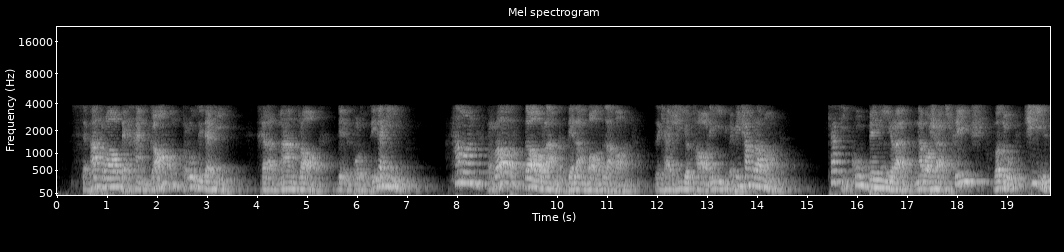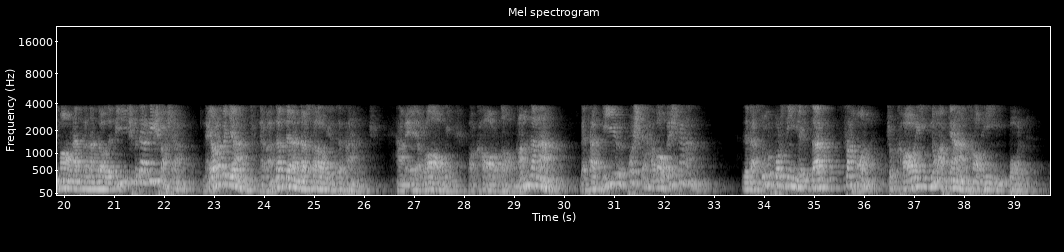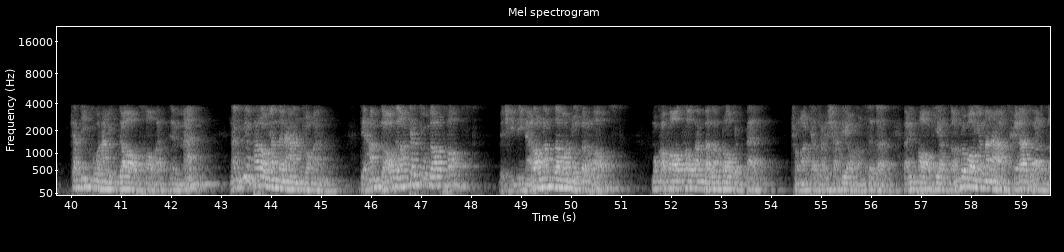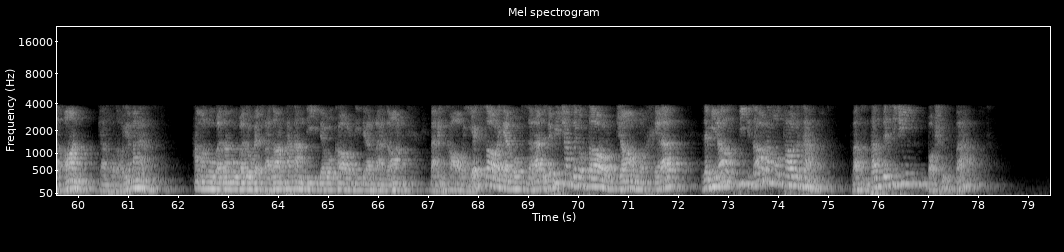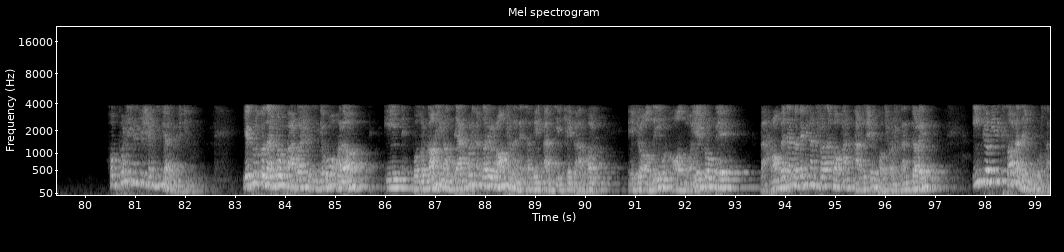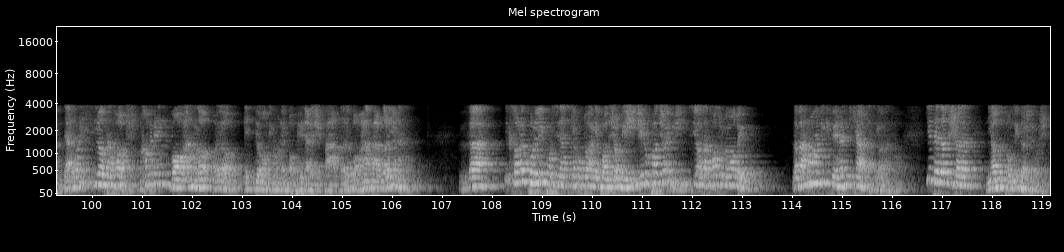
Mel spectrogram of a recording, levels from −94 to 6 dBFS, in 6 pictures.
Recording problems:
off-mic speech; far
high frequencies cut off; severe; nothing above 4 kHz
room echo; noticeable; dies away in 0.7 s

